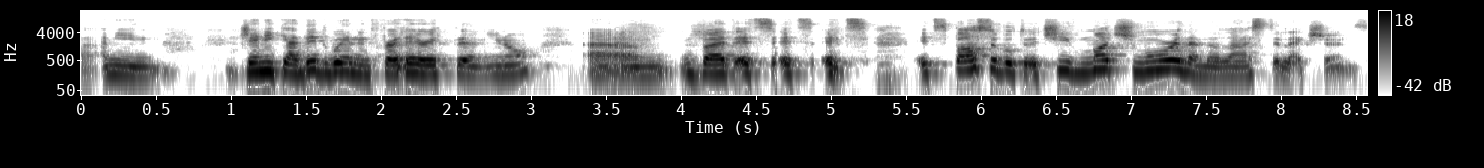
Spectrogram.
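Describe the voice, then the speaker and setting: In a French accent, a woman speaks at a moderate pace with lively intonation and a dark, mellow tone. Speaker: political leadership candidate. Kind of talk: interview. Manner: halting, many fillers.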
